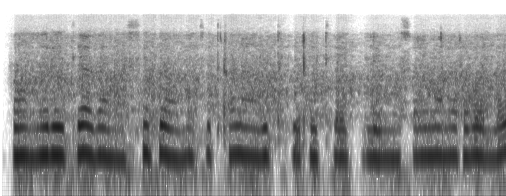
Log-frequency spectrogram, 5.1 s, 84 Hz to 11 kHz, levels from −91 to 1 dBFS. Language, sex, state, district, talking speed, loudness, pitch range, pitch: Kannada, female, Karnataka, Raichur, 130 wpm, -19 LUFS, 220-235 Hz, 230 Hz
